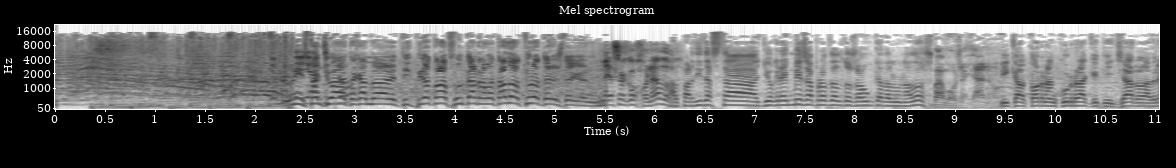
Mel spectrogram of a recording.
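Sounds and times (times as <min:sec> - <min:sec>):
stadium crowd applauding: 0:00.0 - 0:06.3
speech: 0:02.3 - 0:11.0.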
